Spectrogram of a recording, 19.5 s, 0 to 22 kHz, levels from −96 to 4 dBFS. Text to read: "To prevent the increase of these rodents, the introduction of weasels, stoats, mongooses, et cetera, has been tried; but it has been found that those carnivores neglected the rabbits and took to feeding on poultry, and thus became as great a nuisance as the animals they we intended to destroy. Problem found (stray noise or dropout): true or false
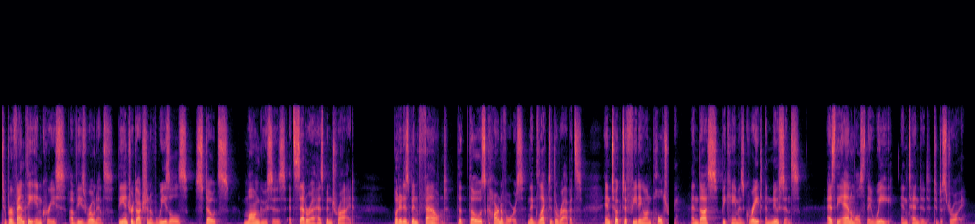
true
